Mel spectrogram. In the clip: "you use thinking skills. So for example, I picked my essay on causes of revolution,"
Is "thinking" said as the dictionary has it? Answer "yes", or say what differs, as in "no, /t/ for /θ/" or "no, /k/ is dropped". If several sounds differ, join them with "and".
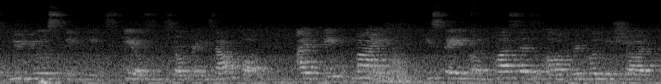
no, /t/ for /θ/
